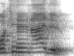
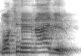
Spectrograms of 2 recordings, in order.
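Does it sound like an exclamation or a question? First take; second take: exclamation; exclamation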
